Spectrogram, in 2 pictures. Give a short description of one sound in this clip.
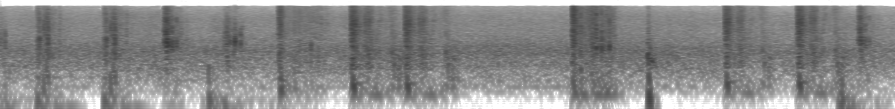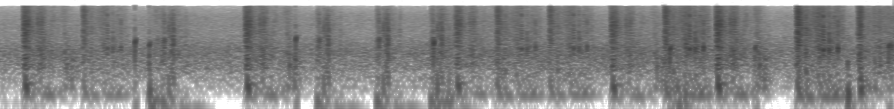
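Rain falls in a video game.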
